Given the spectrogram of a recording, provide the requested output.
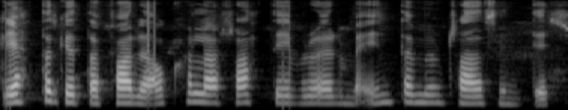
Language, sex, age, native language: Icelandic, female, 30-39, Icelandic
